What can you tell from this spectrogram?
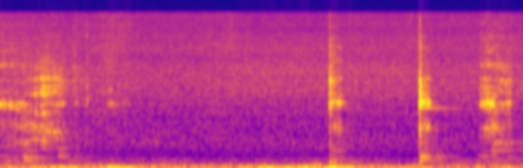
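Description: Cooking sounds at a wood stove: a short scrape in the first second, two sharp clicks around three and four seconds in, and another brief scrape near the end.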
